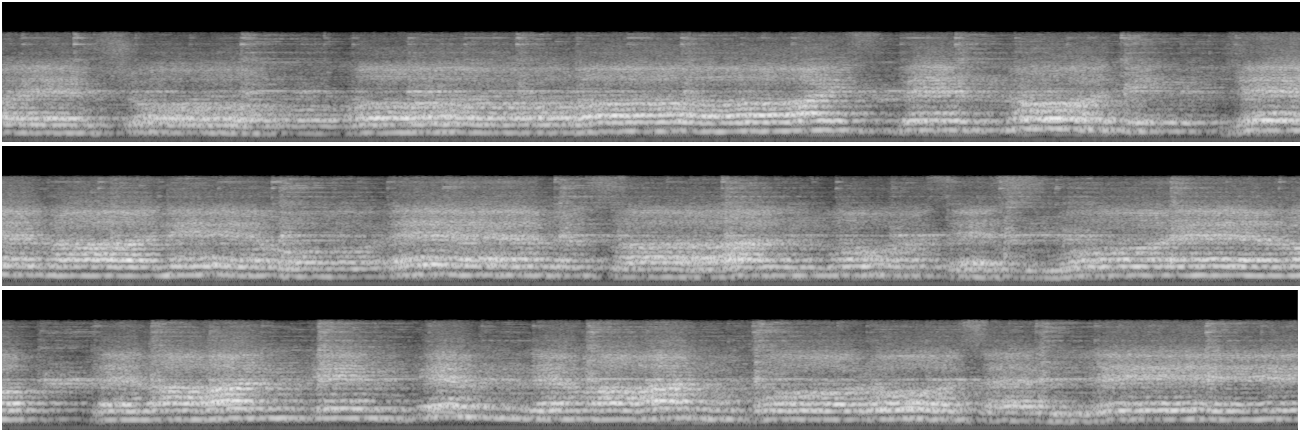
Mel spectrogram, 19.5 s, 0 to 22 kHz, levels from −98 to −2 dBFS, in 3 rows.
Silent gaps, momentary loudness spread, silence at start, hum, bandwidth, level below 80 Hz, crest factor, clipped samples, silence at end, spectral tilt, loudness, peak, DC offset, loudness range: none; 7 LU; 0 s; none; 10 kHz; -62 dBFS; 16 dB; under 0.1%; 0 s; -2 dB/octave; -19 LUFS; -2 dBFS; under 0.1%; 2 LU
